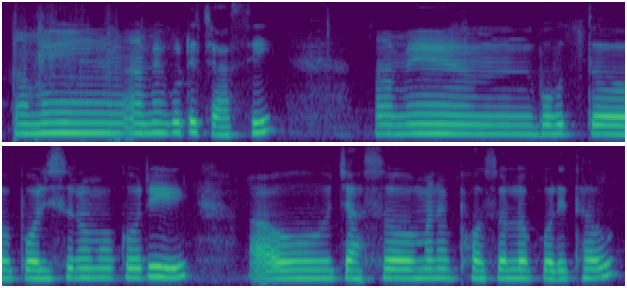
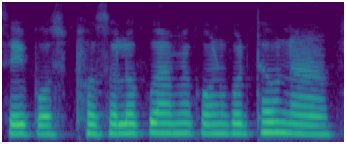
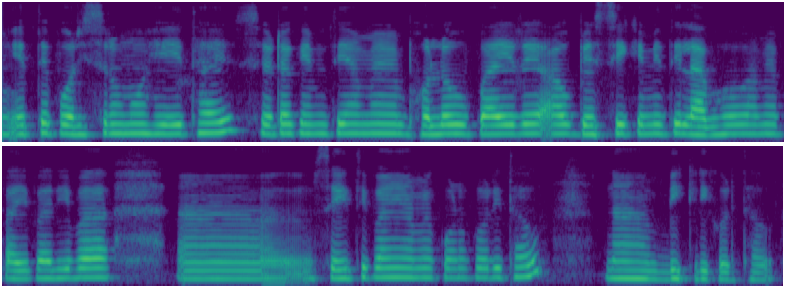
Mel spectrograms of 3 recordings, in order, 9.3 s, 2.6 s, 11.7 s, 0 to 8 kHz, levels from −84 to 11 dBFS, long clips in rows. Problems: none marked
